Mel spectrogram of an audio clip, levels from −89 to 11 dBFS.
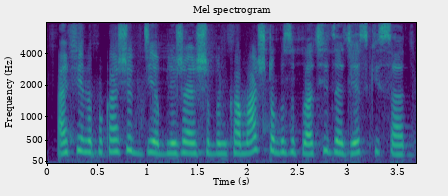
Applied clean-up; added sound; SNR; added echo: neural separator model SepFormer DNS4.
